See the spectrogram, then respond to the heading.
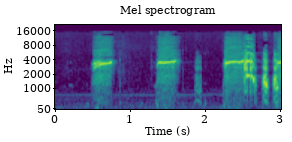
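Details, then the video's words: A few short whistled notes of a grey francolin, or teetar, spaced with pauses, then a quicker cluster of two or three rasping notes at the end. "Teetar awaz | dakhni teetar awaz | gray francolin teetar voice"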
